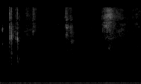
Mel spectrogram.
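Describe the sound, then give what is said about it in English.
Heart-shaped picture cards are shuffled, giving a few short, papery swishing riffles separated by brief pauses, faint and crisp. “go ahead and shuffle them. So while I'm shuffling that, I love these because they have pictures and they also have loving messages on them.”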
